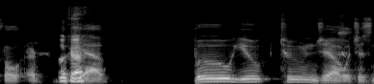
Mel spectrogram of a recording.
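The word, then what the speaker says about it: Büyüktuncel: I thought it's buuk Tel that's how you pronounce the okay yeah buuk tunel which is not how it looks at all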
